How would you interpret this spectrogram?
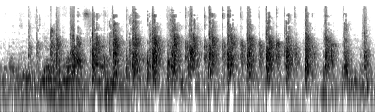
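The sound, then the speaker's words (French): An audience applauds steadily to welcome a man of God and his team, many hands clapping in a dense, rhythmic patter that stays fairly loud throughout, with a few faint voices mixed in underneath. “Est-ce qu'on peut les accueillir sous vos applaudissements, s'il vous plaît?”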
